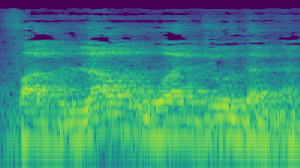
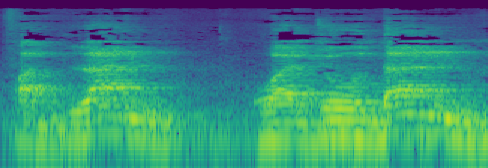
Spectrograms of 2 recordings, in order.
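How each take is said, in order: First: The final n merges into the following w. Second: The final n is kept, then a slight break. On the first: The speaker calls it wrong. "pakai tajwid" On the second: The speaker calls it right. "ini bukan tajwid, ilmu arud"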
